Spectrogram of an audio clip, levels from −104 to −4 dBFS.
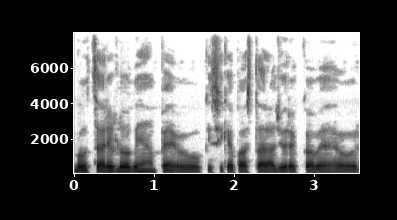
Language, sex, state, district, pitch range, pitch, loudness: Hindi, male, Bihar, Supaul, 100-110 Hz, 105 Hz, -17 LUFS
